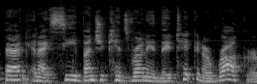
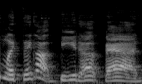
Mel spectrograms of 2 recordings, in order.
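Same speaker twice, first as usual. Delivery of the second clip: normal talking voice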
